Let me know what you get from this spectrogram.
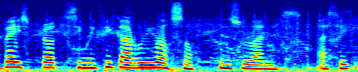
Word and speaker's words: Baceprot: Voice of Bassprot, pronunciado sería Bassprot, a menudo abreviado BOB, es un trío de rock femenino de Indonesia formado en Garut, Java Occidental, en el 2014.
